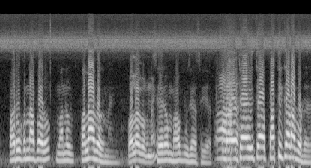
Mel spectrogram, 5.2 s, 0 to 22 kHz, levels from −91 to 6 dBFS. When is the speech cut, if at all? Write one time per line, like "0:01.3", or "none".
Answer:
0:03.7

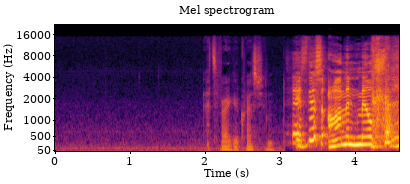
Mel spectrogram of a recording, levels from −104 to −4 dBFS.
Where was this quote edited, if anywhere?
0:03.1

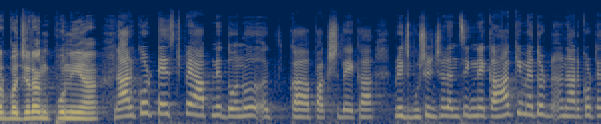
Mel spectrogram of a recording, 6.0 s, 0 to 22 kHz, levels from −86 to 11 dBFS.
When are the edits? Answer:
0:01.1

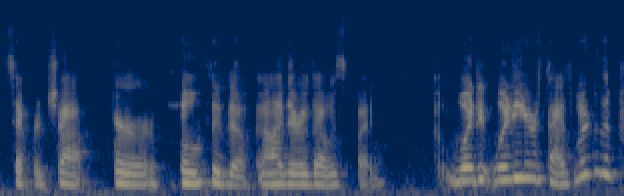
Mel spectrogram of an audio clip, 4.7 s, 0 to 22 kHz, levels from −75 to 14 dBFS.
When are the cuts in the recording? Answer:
0:01.2

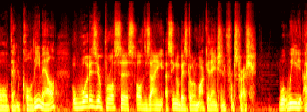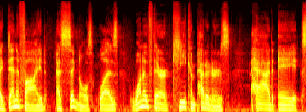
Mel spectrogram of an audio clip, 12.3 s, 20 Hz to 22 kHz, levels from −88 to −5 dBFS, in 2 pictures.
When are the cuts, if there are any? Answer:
0:01.3
0:03.3
0:05.5

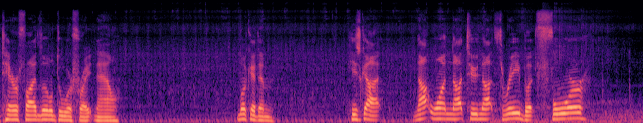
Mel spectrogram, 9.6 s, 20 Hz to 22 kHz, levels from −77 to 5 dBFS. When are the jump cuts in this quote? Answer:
none

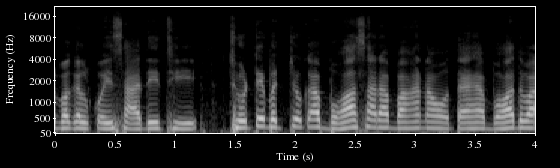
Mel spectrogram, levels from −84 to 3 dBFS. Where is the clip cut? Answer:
0:01.3

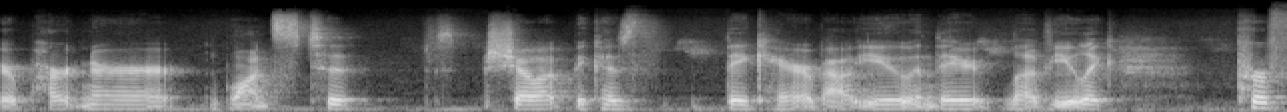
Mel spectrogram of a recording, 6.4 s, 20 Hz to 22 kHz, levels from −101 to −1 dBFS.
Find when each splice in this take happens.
0:04.6

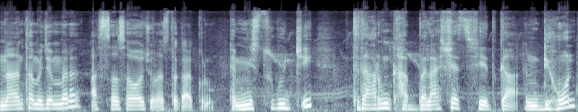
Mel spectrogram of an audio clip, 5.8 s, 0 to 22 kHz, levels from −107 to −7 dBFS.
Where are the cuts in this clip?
0:02.1

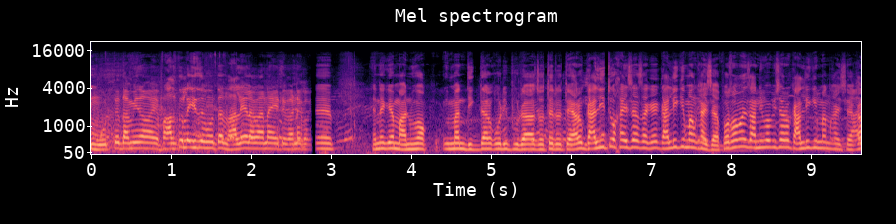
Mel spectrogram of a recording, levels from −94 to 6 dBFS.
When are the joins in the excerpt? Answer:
0:02.8

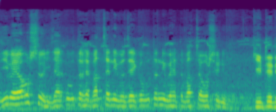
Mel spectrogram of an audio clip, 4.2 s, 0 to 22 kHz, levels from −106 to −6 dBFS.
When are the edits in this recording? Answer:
none

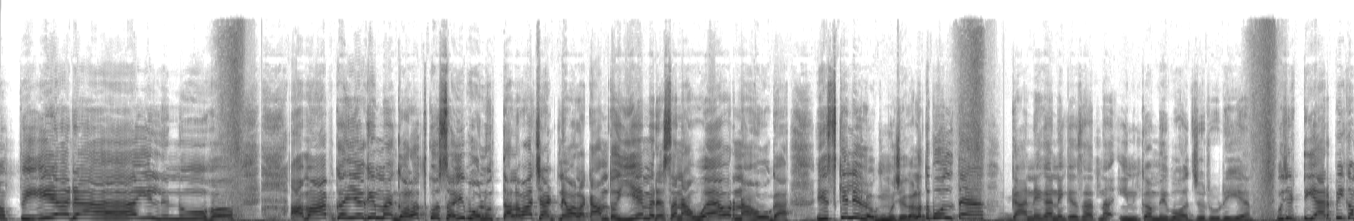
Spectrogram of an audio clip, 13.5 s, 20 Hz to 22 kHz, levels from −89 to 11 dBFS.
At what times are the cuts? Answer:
0:02.6
0:10.0
0:12.6

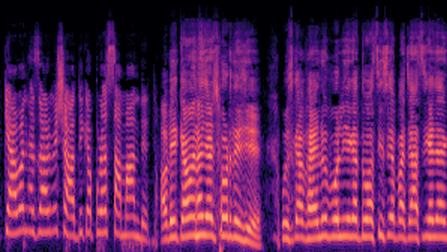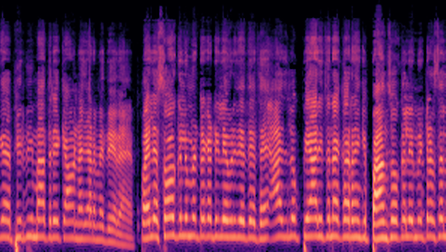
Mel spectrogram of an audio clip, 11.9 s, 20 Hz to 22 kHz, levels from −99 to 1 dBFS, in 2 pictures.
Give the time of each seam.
none

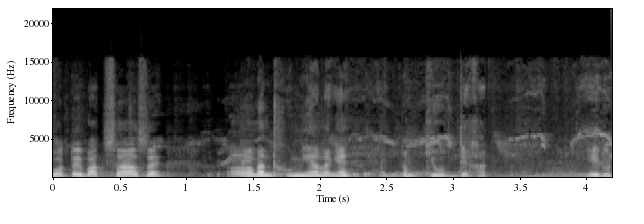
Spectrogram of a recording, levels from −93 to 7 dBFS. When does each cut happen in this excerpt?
0:01.5

